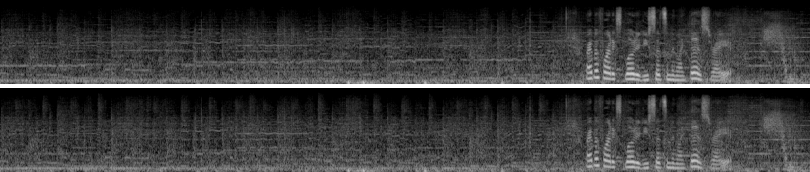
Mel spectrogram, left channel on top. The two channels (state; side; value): normal; both; correlation 0.54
